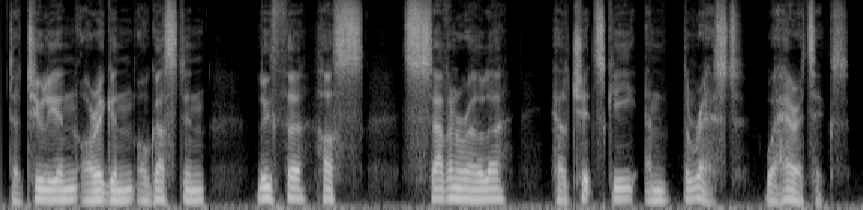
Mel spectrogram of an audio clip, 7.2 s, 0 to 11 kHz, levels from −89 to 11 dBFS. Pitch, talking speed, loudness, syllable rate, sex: 110 Hz, 100 wpm, -19 LUFS, 5.2 syllables/s, male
